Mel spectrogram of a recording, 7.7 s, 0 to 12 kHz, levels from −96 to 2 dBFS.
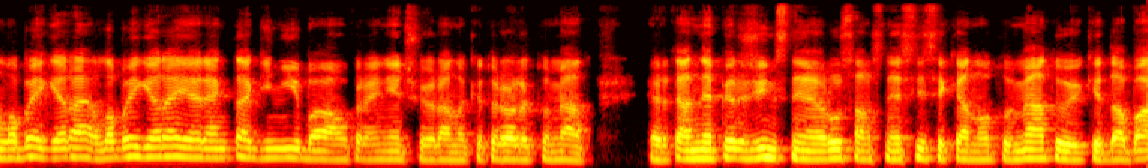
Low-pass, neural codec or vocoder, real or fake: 10.8 kHz; none; real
